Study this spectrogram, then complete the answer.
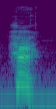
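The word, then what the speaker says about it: ה: Now the next letter we have is the letter ha which the pronunciation is ha.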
